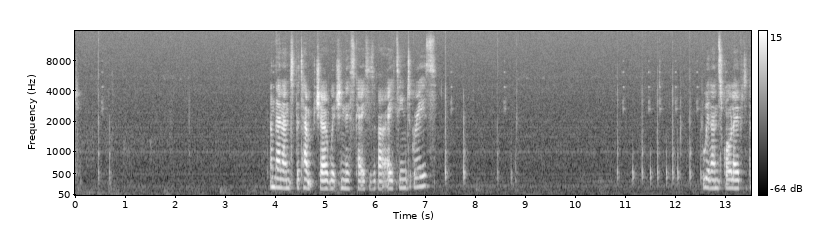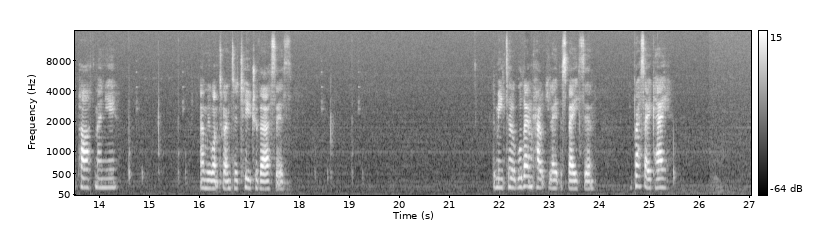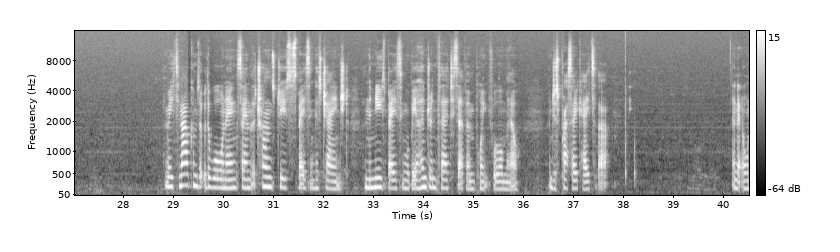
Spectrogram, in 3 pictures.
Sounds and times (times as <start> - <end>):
Inside, small room: 0.0 - 40.5
Speech: 3.9 - 7.3, 12.6 - 14.4, 16.0 - 17.9, 21.8 - 24.0, 24.6 - 25.5, 28.8 - 37.8, 39.0 - 40.5.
